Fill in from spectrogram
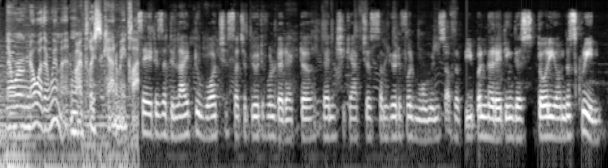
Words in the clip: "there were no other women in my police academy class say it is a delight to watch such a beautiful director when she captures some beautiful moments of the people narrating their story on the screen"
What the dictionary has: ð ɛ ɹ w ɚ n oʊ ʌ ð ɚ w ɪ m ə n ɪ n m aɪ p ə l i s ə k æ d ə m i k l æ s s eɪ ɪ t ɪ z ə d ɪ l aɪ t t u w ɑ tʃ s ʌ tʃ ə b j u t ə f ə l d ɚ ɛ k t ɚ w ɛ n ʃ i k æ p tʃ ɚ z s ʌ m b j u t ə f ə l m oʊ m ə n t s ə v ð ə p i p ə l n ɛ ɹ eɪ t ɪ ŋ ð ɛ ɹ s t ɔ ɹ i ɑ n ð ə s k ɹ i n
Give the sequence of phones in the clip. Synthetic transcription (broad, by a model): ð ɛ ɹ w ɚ n oʊ ʌ ð ɚ w ɪ m ə n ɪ n m aɪ p ə l i s ə k æ d ə m i k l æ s s eɪ ɪ t ɪ z ə d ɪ l aɪ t t u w ɑ tʃ s ʌ tʃ ə b j u t ə f ə l d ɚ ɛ k t ɚ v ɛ n ʃ i k æ p tʃ ɚ z s ʌ m b j u t ə f ə l m oʊ m ə n t s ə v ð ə p i p ə l n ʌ ɹ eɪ t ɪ ŋ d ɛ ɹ s t ɔ ɹ i ɑ n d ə s k ɹ i n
